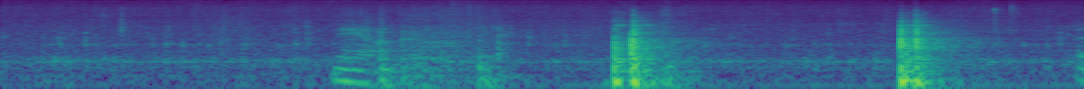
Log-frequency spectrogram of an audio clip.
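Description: A corn fritter dropped into a hot pan, with a few loud bursts of sizzling and clattering at separate moments over a quiet background, and a brief spoken word near the start.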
